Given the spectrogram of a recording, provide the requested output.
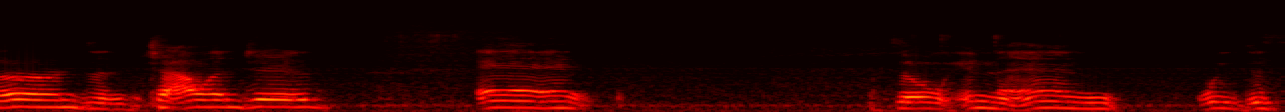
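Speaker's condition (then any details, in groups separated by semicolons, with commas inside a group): Spastic quadriplegic cerebral palsy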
